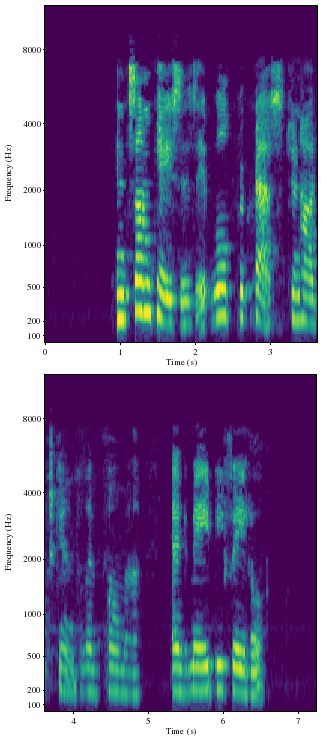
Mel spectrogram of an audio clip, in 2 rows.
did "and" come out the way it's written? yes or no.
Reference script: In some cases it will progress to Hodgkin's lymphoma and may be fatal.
yes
